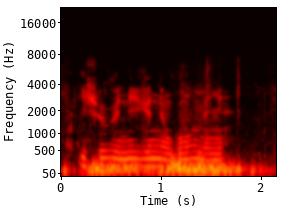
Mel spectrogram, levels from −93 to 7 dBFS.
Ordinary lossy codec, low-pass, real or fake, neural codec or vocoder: none; none; real; none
